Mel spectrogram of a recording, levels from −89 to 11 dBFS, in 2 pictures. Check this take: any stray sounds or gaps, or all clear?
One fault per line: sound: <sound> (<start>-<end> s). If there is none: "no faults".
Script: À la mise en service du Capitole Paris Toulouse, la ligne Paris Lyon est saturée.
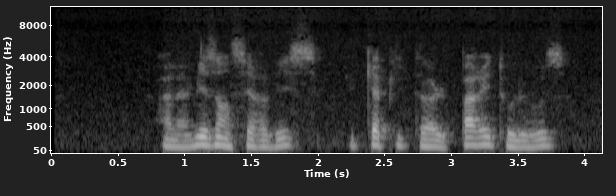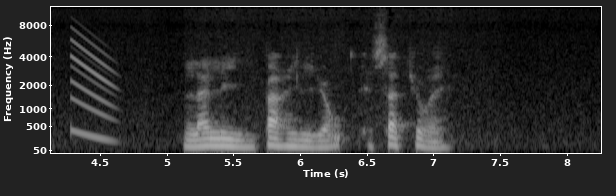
sound: chirp (4.3-4.7 s)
